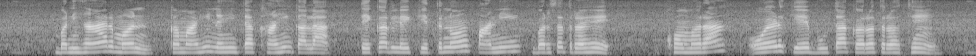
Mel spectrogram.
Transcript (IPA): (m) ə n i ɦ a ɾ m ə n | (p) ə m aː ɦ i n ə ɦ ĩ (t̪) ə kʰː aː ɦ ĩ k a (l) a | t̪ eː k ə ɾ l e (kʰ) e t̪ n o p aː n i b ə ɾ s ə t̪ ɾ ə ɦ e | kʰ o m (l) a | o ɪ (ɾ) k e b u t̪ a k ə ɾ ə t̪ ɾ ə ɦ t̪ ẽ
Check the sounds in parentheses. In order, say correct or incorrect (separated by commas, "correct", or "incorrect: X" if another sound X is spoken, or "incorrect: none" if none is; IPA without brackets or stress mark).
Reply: incorrect: b, incorrect: k, correct, correct, incorrect: k, incorrect: ɾ, incorrect: ɽ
